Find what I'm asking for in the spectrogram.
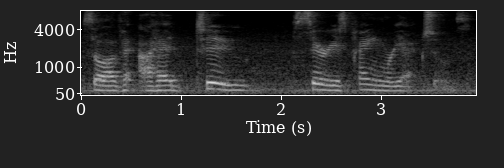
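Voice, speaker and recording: Noticeable background noise runs through the clip. A woman speaks at a fairly low pitch. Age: 40s. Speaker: heart attack survivor. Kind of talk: personal story told to camera.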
